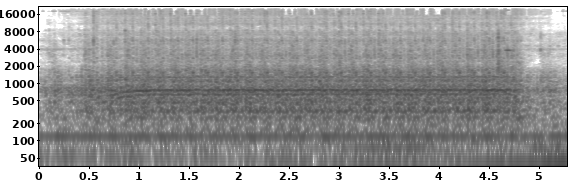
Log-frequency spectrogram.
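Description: A Juki HZL-K85 sewing machine runs steadily at close range, a continuous even mechanical whir and hum lasting several seconds before stopping.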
